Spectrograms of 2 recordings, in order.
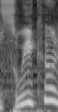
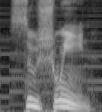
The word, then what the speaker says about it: Suicune: The head crest is a bit strange, but Suicune is a solid design overall. Also, as a kid, I would pronounce this Pokemon as Sushween.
